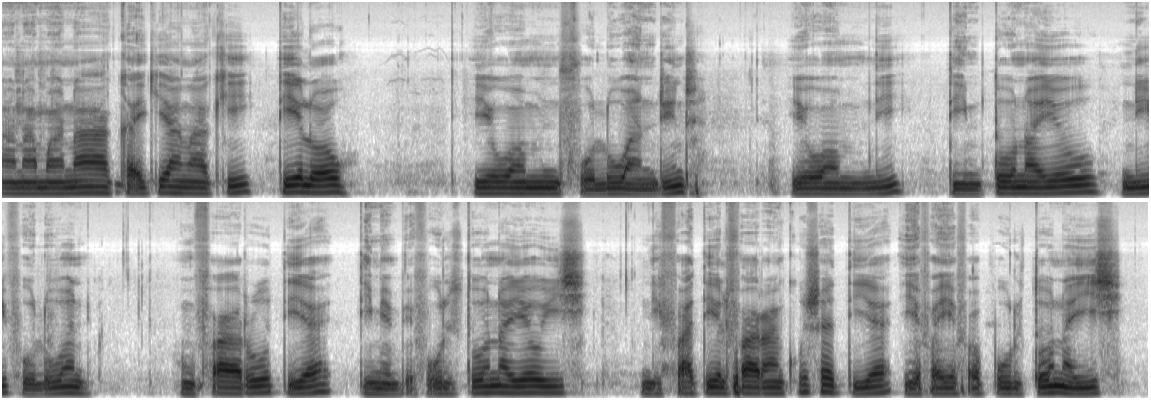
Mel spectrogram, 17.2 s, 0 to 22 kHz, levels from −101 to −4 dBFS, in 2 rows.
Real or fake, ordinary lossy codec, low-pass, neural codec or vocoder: real; none; none; none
